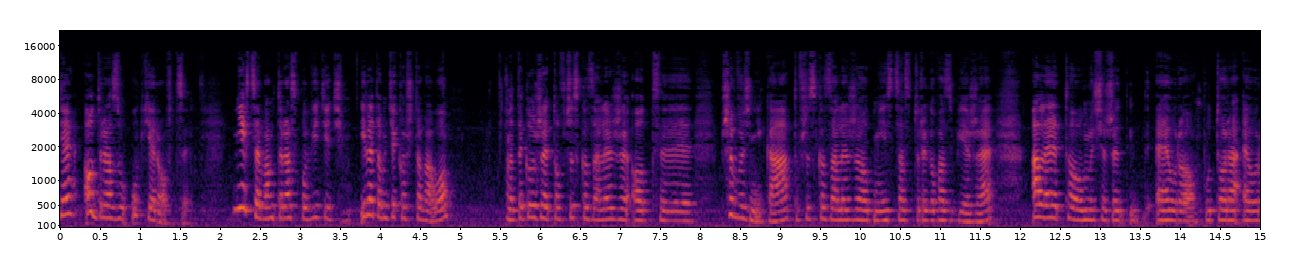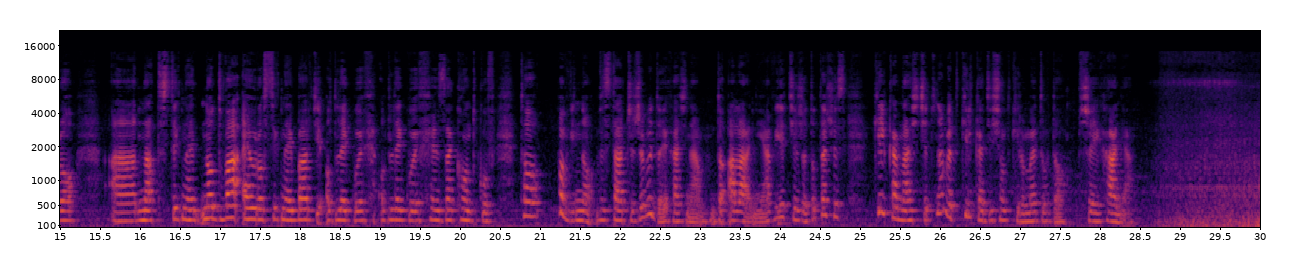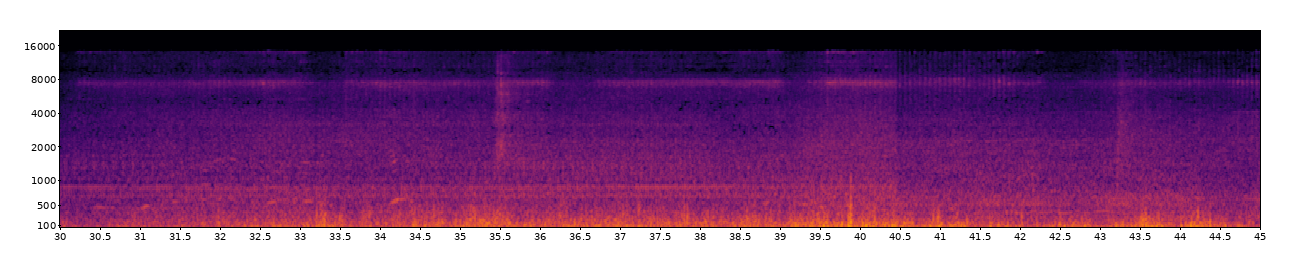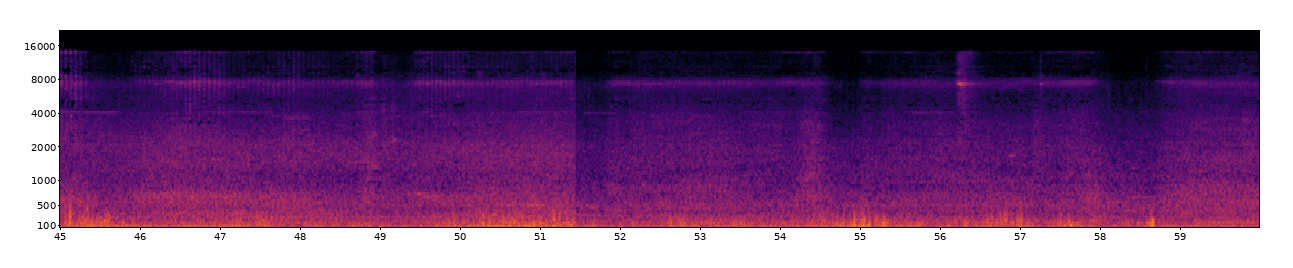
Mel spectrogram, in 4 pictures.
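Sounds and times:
low rumble of traffic: 28.6s - 59.9s
bus pulling away: 28.9s - 53.9s
bus engines running: 28.9s - 59.9s.

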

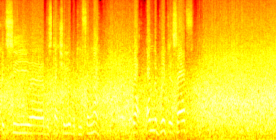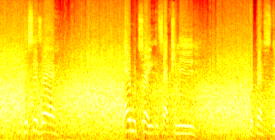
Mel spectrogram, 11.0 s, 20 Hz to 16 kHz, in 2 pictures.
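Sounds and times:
road traffic roar: 0.0s - 11.0s.

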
